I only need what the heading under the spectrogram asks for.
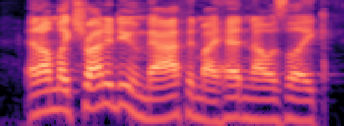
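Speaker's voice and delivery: ordinary talk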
